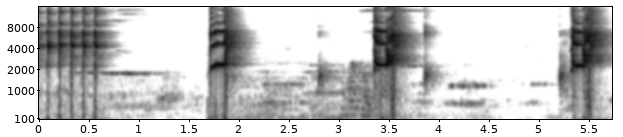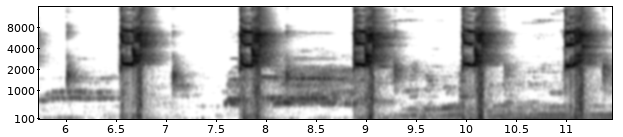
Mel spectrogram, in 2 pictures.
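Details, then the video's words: Lovebird calling a rival: harsh, high squawking bursts, each about half a second long, given at irregular intervals of one to two seconds, with a quick stuttered run of short notes at the start. "Suara Burung Lovebird Gacor Ngekek Memanggil Lawan, SANGAT AMPUH bikin Lawan ikut Ngekek Panjang"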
